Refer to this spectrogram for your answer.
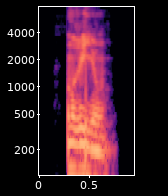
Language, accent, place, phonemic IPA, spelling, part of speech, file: French, France, Lyon, /sɑ̃.dʁi.jɔ̃/, Cendrillon, proper noun, LL-Q150 (fra)-Cendrillon.wav
- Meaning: 1. Cinderella (fairy tale) 2. Cinderella (character)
